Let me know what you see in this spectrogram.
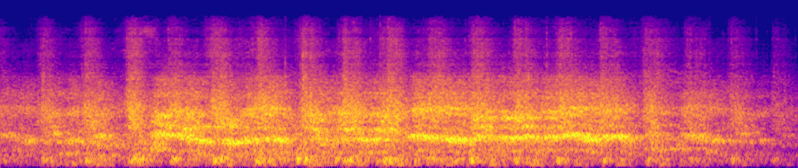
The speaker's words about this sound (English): with the intention of making fans sing and get the atmosphere going louder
